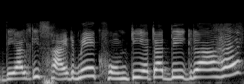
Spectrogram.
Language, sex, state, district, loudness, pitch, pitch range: Hindi, female, Bihar, East Champaran, -16 LUFS, 330 Hz, 275-345 Hz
